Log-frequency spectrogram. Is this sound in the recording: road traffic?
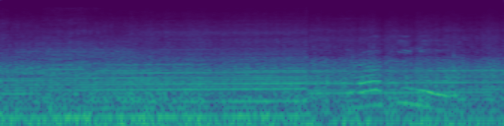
yes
